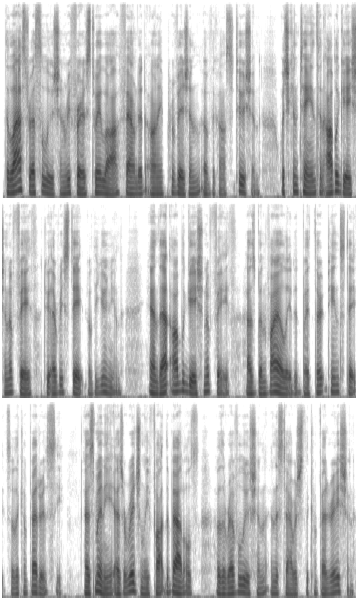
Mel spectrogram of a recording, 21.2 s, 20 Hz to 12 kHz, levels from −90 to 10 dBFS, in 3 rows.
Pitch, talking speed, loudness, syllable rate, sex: 110 Hz, 150 wpm, -21 LUFS, 5.2 syllables/s, male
